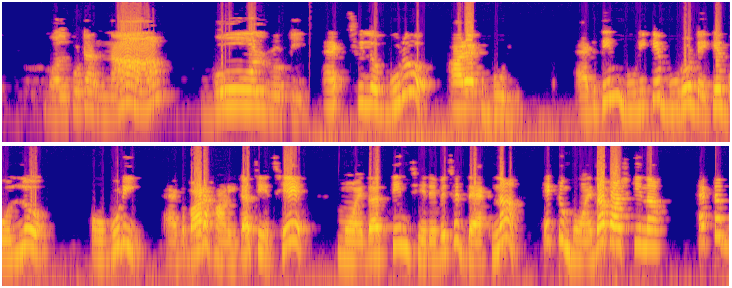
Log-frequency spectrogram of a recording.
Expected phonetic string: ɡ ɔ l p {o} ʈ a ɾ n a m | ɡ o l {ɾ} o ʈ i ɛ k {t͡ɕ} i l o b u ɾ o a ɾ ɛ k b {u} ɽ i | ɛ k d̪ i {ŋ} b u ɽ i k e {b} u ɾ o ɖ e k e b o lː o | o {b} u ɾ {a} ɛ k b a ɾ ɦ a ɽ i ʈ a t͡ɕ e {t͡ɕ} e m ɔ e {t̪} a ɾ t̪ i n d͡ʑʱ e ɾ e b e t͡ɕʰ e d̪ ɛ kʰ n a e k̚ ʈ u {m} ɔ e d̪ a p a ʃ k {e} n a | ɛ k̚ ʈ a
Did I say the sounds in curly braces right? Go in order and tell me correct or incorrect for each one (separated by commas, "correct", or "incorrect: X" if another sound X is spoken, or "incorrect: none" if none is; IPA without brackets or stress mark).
correct, correct, incorrect: t͡ɕʰ, correct, incorrect: n, correct, correct, incorrect: i, incorrect: t͡ɕʰ, incorrect: d̪, correct, incorrect: i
